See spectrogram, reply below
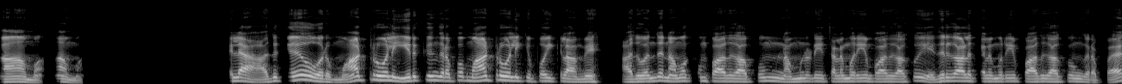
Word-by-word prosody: ஆமா, 115 -5 0 0.2
ஆமா. 100 -6 -5 1.5
இல்ல, 165 0 +5 0.2
அதுக்கு 170 +8 -1 0.2
ஒரு 130 -4 0
மாற்று 195 - +3
வழி 185 -4 +5
இருக்குங்கிறப்ப, 180 -1 0
மாற்று 195 +5 +4
வழிக்கு 165 -3 0
போய்க்கலாமே. 130 -4 0 0.4
அது 125 +2 0
வந்து 150 +5 0
நமக்கும் 155 +2 -3
பாதுகாப்பும், 140 +2 0
நம்முளுடைய 145 +4 -2
தலைமுறையும் 140 0 -2
பாதுகாக்கும், 130 +4 -2
எதிர்கால 155 +1 +2
தலைமுறையும் 140 0 -4
பாதுகாக்கும்ங்கிறப்ப 130 -5 -2
145 Hz, 110 wpm, -23 LUFS, 130-160 Hz, 1.5 s, இல்ல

